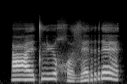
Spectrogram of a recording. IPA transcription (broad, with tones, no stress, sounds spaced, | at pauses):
ʕ ɛ˦˥ t l y˥˧ χ ʊ˨˩ z ɛ˦˥ r ɛ˥˧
